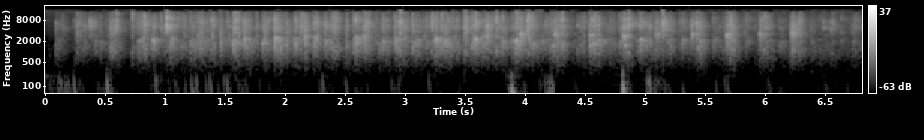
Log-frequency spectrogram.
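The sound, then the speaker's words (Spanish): Steady audience applause at an evening talk as the speaker, an electrical engineer and practical philosophy instructor, is introduced: a dense crackling wash of claps from many hands at moderate loudness lasting several seconds, with a couple of sharper individual claps standing out; no one speaks. “Así que les pido un fuerte aplauso”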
